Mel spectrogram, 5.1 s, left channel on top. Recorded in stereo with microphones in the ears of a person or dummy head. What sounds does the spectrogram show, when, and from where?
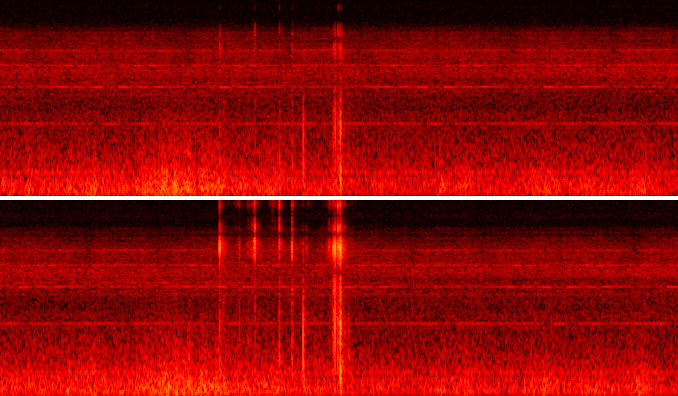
1.6 s tape being pulled: 75° right (ahead or behind)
